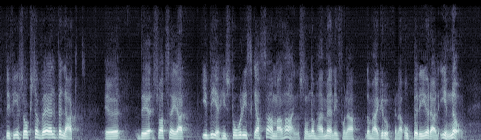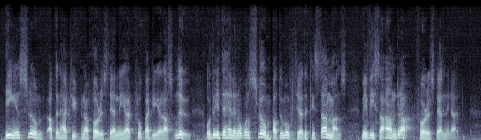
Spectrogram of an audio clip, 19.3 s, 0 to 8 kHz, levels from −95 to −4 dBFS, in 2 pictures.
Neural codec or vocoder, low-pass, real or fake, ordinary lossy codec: codec, 16 kHz, 1 kbps, X-Codec, WavLM features, trained on Multilingual LibriSpeech; none; fake; none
